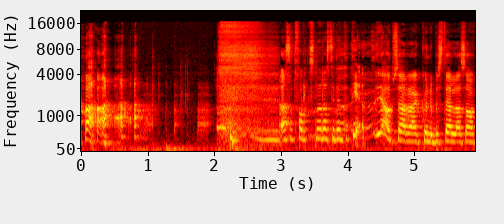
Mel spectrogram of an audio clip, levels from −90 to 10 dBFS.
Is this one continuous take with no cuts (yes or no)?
no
